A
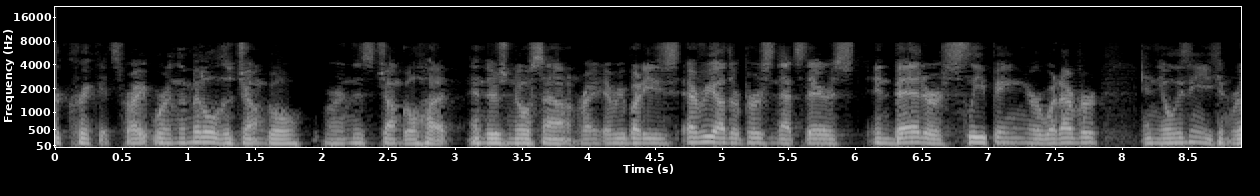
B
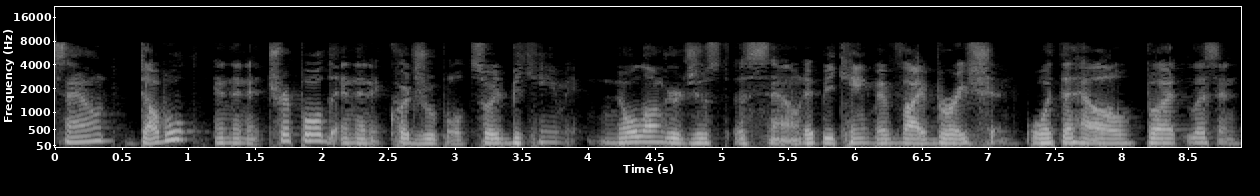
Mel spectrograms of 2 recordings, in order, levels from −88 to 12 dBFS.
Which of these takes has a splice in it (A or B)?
B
